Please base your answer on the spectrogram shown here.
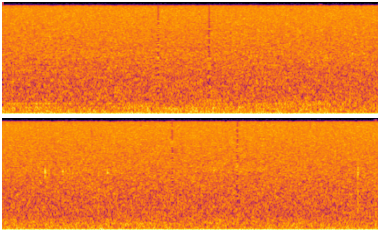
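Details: Constant loud broadband hiss like a stream or static fills the whole recording, with no calls.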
